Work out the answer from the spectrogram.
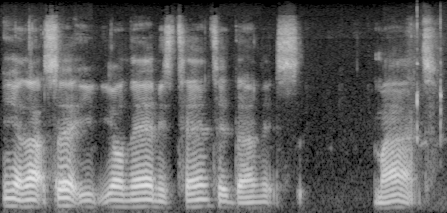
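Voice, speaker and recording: A man's voice: on the low side, fairly even intonation, slow, background noise. A man co-hosting a casual talk show, voicing opinions loosely and often ending with tag questions. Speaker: co-host.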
